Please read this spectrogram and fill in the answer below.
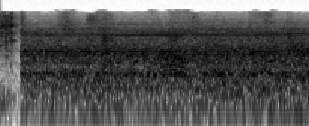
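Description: Steady background noise of a large aircraft hangar: an even, continuous hiss with a faint high whine in it, cutting in abruptly at the very start.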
